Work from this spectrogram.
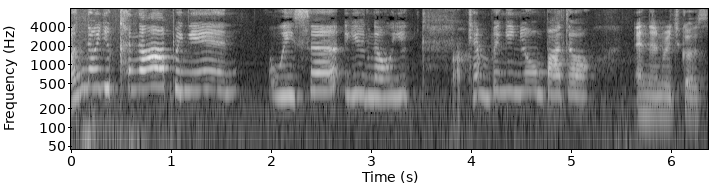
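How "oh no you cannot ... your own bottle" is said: mock Chinese accent, much higher. Retelling what a woman said to them and Rich, in a put-on Chinese accent. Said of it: "It's a Chinese accent".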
